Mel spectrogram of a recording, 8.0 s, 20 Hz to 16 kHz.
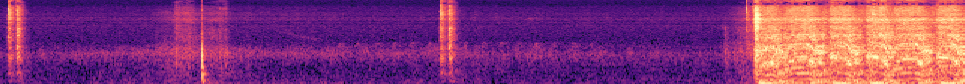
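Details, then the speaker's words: Kubota RTV900 diesel at -8°F with summer fuel, Diesel 911 added: quiet clicks, then about two seconds of steady cranking near 3.5 turns a second with no firing. Owner suspects gelled fuel and worries about the battery. Won't start. "that was a lot more cranking than i like to do though nope that's it not gonna go and we're done"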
